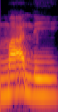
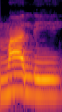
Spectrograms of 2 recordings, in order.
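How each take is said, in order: Both takes have the same delivery.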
